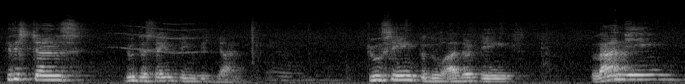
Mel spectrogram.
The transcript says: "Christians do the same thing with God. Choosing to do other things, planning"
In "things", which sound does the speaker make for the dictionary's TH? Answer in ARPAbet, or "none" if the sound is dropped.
T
